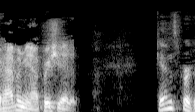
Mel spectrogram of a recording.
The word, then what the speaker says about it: Gensburger: Gensburger, is that like cheeseburger? It's like cheeseburger.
